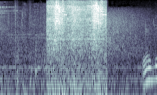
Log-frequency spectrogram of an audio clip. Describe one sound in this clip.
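A magic spell bursts with a loud whoosh.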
